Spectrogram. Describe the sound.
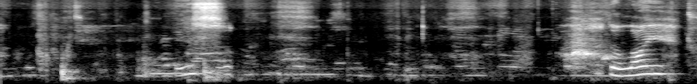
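Voices mimic two lions fighting, with rough growls, breathy snarls and a hissing burst, ending in a loud rising roar-like cry. The sounds come in uneven bursts with short pauses between them.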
